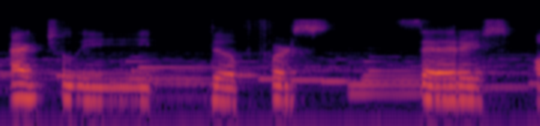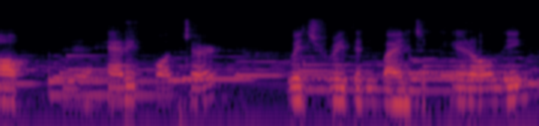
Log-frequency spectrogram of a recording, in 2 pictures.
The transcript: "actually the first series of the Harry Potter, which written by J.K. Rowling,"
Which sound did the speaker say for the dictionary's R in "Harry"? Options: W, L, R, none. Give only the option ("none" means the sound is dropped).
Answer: R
